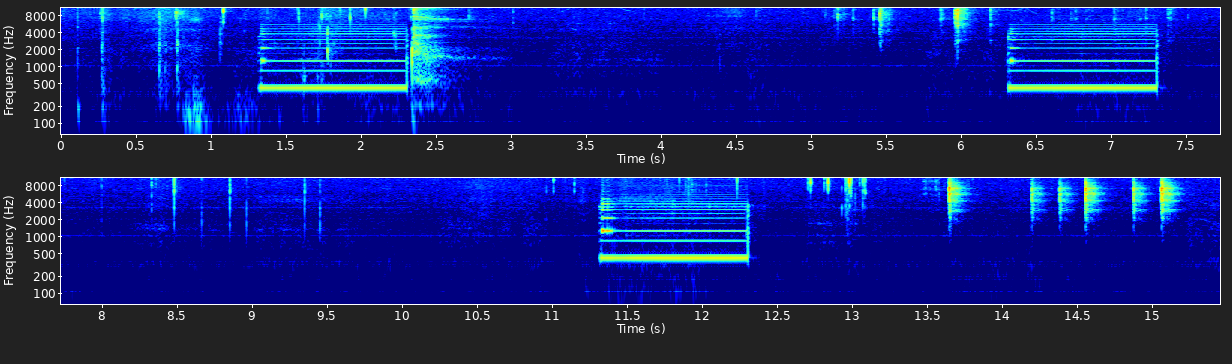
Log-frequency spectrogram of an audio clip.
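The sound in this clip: Telephone ringing tone on a call nobody picks up: three steady tone bursts, each about a second long and several seconds apart, with faint clicks and scattered ticks in the gaps.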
